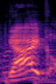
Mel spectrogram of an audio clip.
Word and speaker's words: Geick: And, y'all, as my good friend, the old gal, used to say, his name rhymes with dyke. Big Fatty, is it, trike? No, it's Pat Geick.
